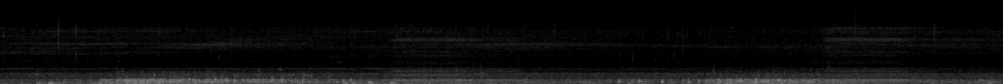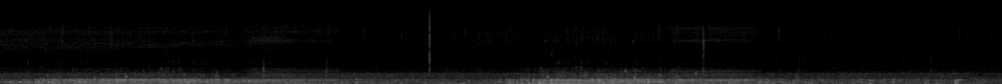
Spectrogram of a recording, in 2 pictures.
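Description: Underwater ambience: bubbling, gurgling water that swells and fades in slow surges, four times, about every six to seven seconds, with a faint hiss between the surges.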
